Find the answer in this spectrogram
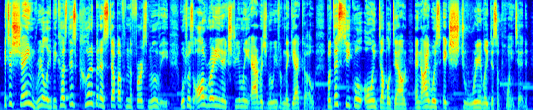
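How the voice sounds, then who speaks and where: A man's voice: sits high, lively intonation, fairly quick, few pauses, a bit bright, faint music behind. A man hosting a video, delivering scripted review commentary.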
